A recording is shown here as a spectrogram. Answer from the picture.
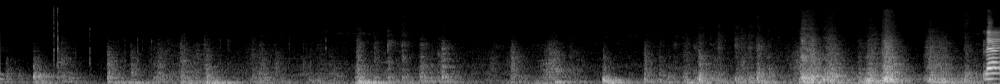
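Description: Irregular knocks and thumps on the wooden boat cabin, heard from inside, with a cluster of sharper, louder knocks about eight seconds in.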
